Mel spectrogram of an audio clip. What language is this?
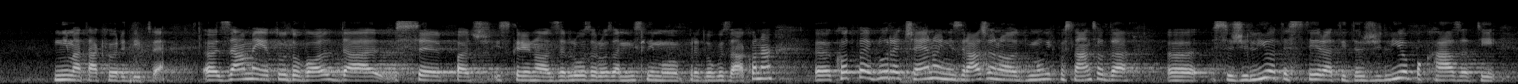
Slovenian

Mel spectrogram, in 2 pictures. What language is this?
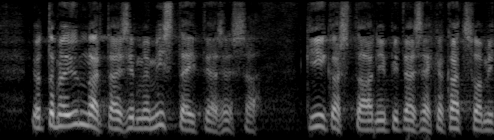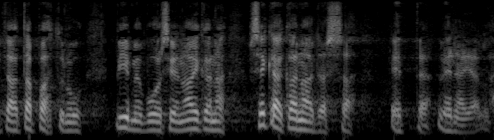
Finnish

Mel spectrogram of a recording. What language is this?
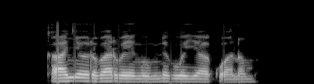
Kalenjin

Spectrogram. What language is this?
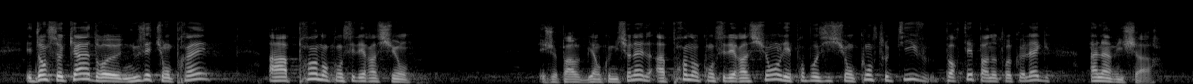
French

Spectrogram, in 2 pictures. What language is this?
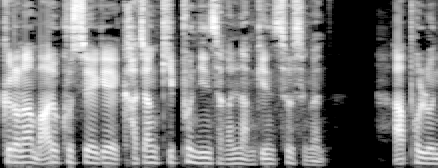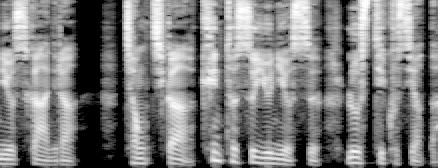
Korean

